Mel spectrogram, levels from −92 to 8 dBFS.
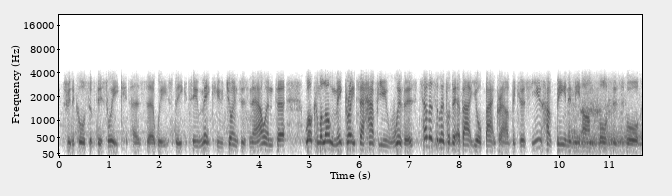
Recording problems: phone-call audio
traffic noise; noticeable; throughout; 10 dB below the speech

